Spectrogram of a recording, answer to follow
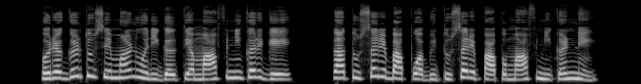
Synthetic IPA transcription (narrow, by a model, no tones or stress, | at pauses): ɦoːɾɐɡəɾt̪ʊsemaːɽ̃ũaɾiɡɐlt̪ijamaːpʰnĩkɐɾɡe | t̪at̪ʊsaɾebaːpuabʱit̪ʊsaɾepaːpmaːpʰnĩkɐɽneː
